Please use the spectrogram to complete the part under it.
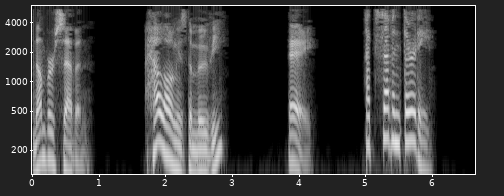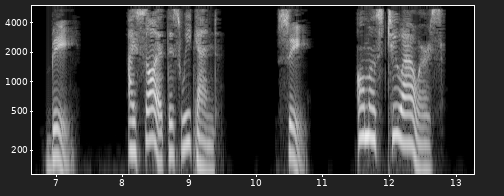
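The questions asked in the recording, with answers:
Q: How long is the movie?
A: C: Almost 2 hours.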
